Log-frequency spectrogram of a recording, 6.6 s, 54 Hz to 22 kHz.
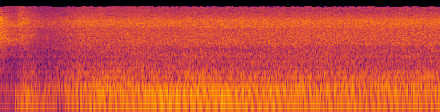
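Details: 1990 Jeep Wrangler 4.2L inline-six automatic, just after replacing a tired, intermittently screeching starter with a remanufactured unit: short crank catches quickly into steady, even idle, no screech; owner notes the new starter sounds different overall.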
